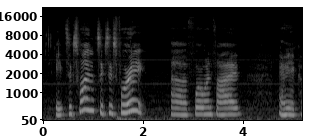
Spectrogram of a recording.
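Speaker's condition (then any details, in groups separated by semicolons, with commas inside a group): No condition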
